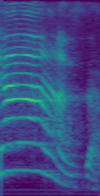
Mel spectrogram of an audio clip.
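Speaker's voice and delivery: casa with ca said stronger. Showing that some syllables are said with more force, stress on first syllable of casa. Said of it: "Quem que eu falei com mais força? O K".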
